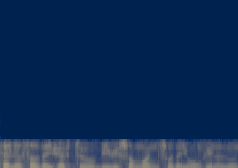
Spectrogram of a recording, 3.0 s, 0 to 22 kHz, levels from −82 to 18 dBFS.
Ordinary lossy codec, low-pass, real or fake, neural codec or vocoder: none; 3.6 kHz; real; none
